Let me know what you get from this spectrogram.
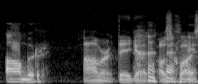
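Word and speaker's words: Àmr: Is it Amar or Amir? Yeah, Amar.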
